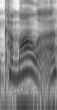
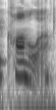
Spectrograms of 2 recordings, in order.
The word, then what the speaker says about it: Kamala: So I was saying Kamala. – Mm-hmm. – It's actually Kamala. – Kamala. – There was a really cute video of kids saying, it's not Kamala, it's not Kamala.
